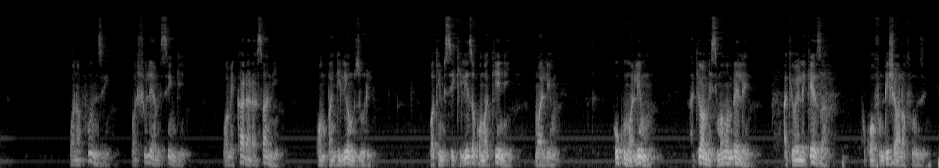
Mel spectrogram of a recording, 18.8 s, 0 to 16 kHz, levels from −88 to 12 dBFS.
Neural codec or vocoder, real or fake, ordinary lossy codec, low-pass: none; real; MP3, 64 kbps; 10.8 kHz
